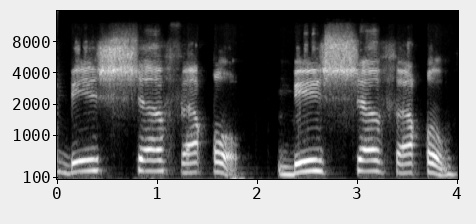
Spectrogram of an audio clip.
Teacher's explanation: زبان پھیلے گی، ہمس بھی ہے، بیش آپ کو پتہ ہے کہ ایئر باہر آ رہی ہے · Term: تفشی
